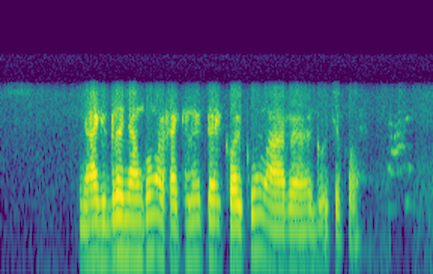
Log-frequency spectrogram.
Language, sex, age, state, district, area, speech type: Santali, male, 30-45, Jharkhand, Pakur, rural, conversation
